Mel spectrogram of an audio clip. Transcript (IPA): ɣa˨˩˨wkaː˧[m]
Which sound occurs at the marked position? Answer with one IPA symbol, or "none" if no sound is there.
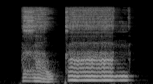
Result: ŋ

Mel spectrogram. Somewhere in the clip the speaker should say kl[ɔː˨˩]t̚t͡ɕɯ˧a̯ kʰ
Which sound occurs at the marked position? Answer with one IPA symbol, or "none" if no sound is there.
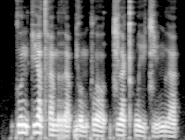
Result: ɔː˨˩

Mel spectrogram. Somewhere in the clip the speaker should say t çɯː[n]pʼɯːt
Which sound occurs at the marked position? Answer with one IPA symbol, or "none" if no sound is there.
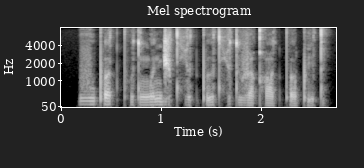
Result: t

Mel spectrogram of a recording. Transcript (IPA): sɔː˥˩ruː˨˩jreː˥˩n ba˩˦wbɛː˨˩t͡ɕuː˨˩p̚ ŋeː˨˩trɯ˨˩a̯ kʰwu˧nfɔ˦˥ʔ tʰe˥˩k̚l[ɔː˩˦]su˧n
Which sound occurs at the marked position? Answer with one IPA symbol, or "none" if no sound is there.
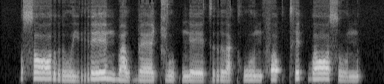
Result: ɔː˥˩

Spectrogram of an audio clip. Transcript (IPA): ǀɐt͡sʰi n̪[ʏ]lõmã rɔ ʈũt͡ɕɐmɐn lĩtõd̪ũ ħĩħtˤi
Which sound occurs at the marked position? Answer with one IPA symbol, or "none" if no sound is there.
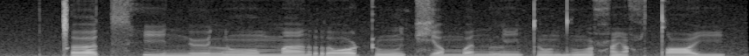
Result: ʏ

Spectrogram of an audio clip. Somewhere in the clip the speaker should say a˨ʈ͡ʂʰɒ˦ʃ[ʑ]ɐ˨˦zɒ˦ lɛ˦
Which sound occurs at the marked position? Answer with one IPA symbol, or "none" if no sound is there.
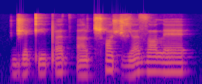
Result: ʑ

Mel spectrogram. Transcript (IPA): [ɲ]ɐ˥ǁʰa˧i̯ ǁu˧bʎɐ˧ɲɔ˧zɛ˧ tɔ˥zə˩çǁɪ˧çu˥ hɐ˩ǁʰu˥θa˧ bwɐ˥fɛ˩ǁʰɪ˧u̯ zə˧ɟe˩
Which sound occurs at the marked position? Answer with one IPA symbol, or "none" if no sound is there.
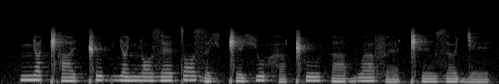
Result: ɲ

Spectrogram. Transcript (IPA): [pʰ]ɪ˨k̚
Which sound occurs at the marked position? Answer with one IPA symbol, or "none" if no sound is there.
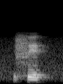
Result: f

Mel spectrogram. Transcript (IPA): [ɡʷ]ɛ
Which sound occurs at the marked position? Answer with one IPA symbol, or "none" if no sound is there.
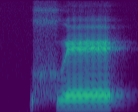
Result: xʷ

